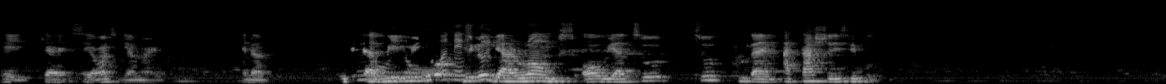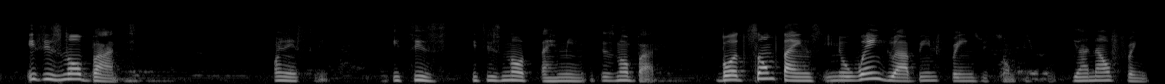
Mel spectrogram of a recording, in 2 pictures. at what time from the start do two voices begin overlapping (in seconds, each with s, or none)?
3.6 s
